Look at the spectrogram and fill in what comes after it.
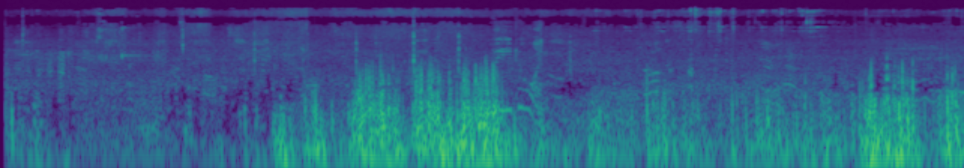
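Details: A female Golden Retriever grumbles and groans in low, throaty bursts, her way of asking for butt scratches, while a person talks.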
